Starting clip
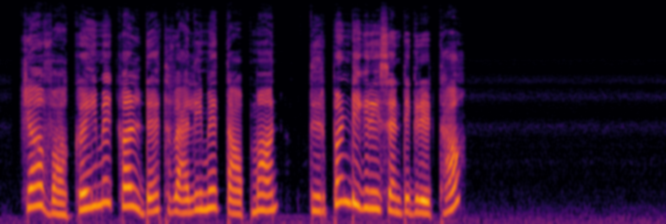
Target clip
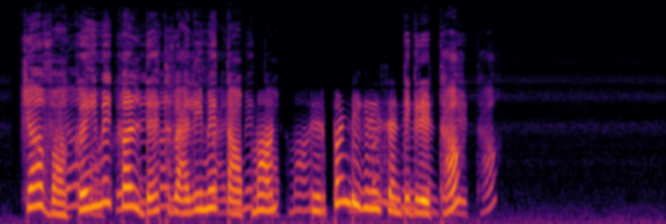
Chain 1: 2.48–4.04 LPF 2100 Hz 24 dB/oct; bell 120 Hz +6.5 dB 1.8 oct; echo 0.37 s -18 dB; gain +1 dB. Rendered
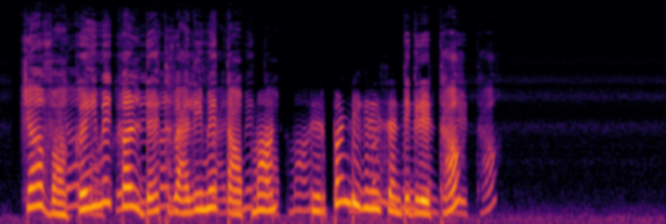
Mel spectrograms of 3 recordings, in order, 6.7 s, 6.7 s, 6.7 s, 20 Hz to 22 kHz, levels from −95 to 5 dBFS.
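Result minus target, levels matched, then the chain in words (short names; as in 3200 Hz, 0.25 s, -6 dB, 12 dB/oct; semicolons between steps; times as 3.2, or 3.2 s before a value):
125 Hz band +4.5 dB
2.48–4.04 LPF 2100 Hz 24 dB/oct; bell 120 Hz -2.5 dB 1.8 oct; echo 0.37 s -18 dB; gain +1 dB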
